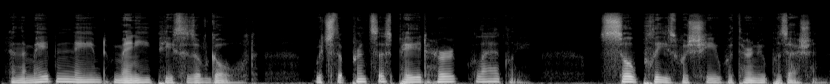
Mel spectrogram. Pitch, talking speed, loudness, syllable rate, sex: 95 Hz, 160 wpm, -21 LUFS, 4.6 syllables/s, male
